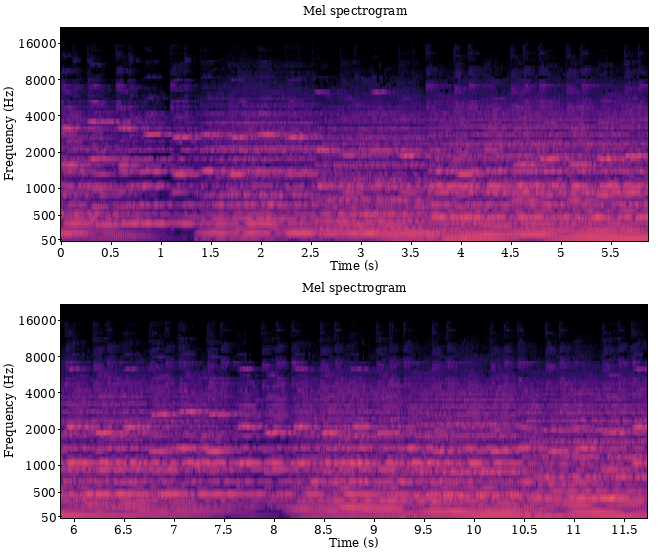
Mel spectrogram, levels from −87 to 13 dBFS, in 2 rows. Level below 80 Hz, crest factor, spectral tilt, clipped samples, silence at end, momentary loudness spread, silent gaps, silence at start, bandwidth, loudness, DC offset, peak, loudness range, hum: -40 dBFS; 14 dB; -5 dB/octave; under 0.1%; 0 s; 4 LU; none; 0 s; 16 kHz; -28 LUFS; under 0.1%; -14 dBFS; 2 LU; none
